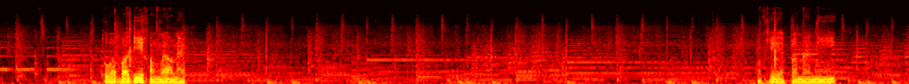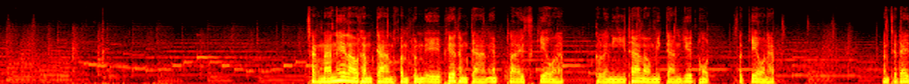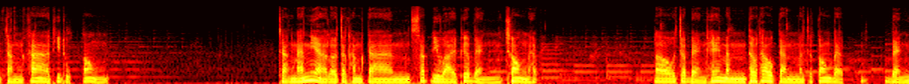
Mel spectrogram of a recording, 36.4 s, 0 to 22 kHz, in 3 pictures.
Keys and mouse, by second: 0.5 click, 0.9 middle click, 0.9 right click, 1.3-6.9 right drag, 5.5 s, 5.9 s, 6.9-8.0 middle drag, 7.2 Tab, 8.0-9.7 right drag, 9.8 shift+right click, 10.2 right click, 10.3-12.8 drag, 12.8 middle click, 12.9 shift+click, 13.2 shift+middle click, 13.3-36.3 shift+drag, 15.9 Tab, 17.4 ctrl+a, 26.5 n.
